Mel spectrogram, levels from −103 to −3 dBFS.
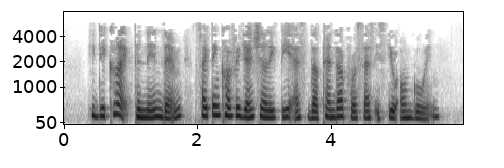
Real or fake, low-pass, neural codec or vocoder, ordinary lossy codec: fake; 7.2 kHz; codec, 16 kHz, 1 kbps, X-Codec, WavLM features, trained on Multilingual LibriSpeech; MP3, 24 kbps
